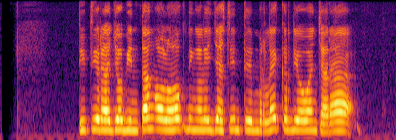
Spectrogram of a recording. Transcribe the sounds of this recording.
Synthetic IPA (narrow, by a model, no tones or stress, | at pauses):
t̪it̪iɾad͡ʒɔbint̪aŋɔlɔɦɔk̚niŋalid͡ʒast̪int̪imbərlɛkərdiawaɲt͡ʃaɾa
